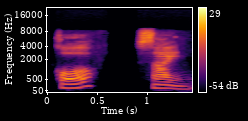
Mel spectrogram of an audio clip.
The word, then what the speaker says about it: cosine: word cost I mean the way how you will uh uh say this word cost is actually coign which is the compl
